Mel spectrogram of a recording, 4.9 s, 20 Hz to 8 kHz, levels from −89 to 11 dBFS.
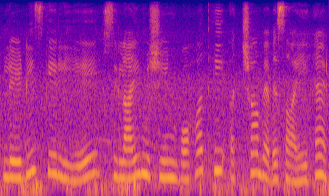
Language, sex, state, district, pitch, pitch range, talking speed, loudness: Hindi, female, Punjab, Fazilka, 215 Hz, 195-255 Hz, 120 wpm, -17 LUFS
